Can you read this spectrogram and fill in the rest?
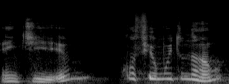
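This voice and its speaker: Guy preaching, gravelly and a bit husky, pleading and earnest, keeps restarting his words. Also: high voice, big pitch swings, moderate pace, mellow. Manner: earnest, pleading, with many restarts and self-corrections. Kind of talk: sermon with a spoken example prayer.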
